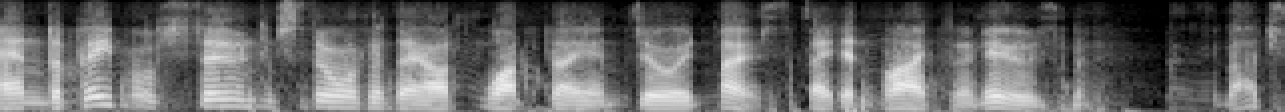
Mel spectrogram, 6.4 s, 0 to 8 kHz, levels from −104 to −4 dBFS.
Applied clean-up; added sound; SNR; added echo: neural mask model DeepFilterNet 3.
